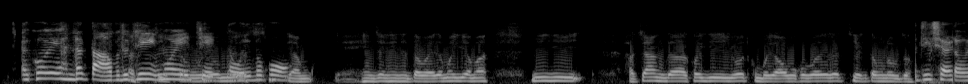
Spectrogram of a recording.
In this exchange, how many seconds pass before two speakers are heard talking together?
1 s

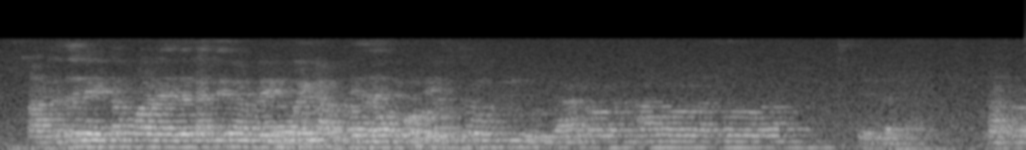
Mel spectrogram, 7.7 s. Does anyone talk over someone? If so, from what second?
2 s

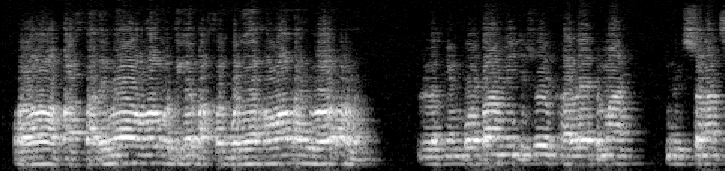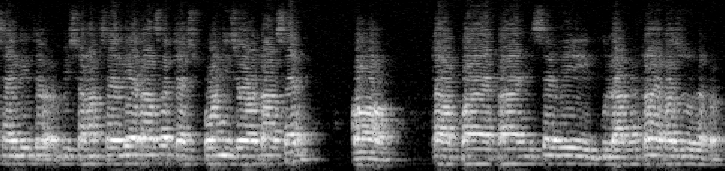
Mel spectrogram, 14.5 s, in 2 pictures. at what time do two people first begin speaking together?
none

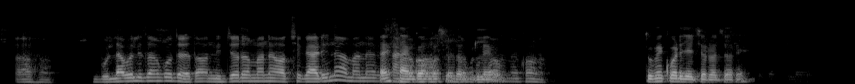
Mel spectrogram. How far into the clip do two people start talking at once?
4 s

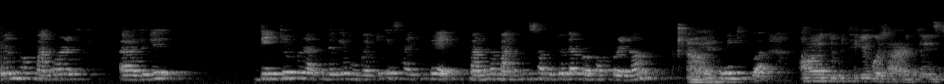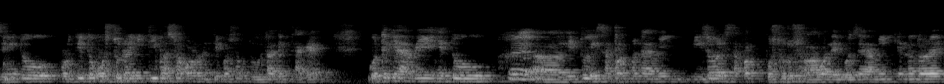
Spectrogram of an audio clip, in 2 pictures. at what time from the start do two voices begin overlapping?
none

